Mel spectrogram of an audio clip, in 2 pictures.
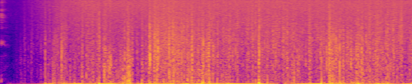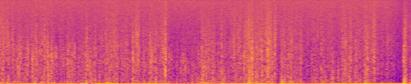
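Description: Audified magnetometer data from the Wind spacecraft playing back as sound: ordinary solar wind turbulence heard as a dense, rough noise, heaviest in the bass. It fades in over the first second and then holds steady, with no clear tones.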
